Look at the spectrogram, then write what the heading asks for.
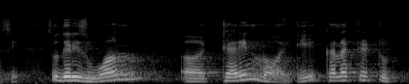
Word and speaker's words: pterin: Okay, this is, I will write down here so that you will, P is silent, pterin.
